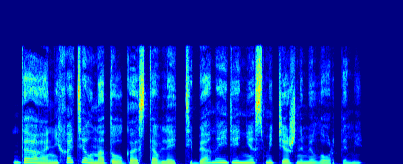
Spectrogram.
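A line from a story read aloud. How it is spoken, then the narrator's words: Plain. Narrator (Russian): ответил воевода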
